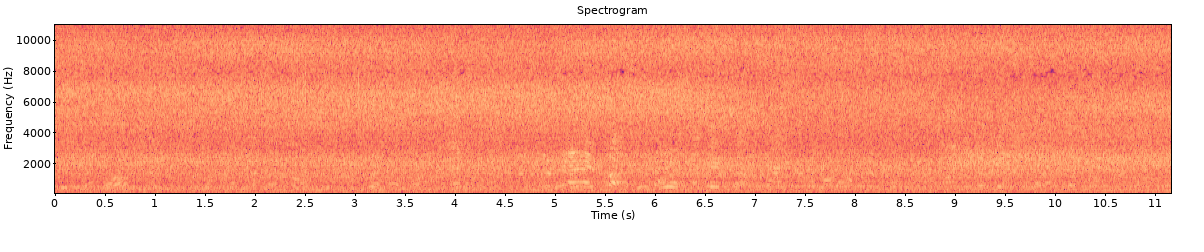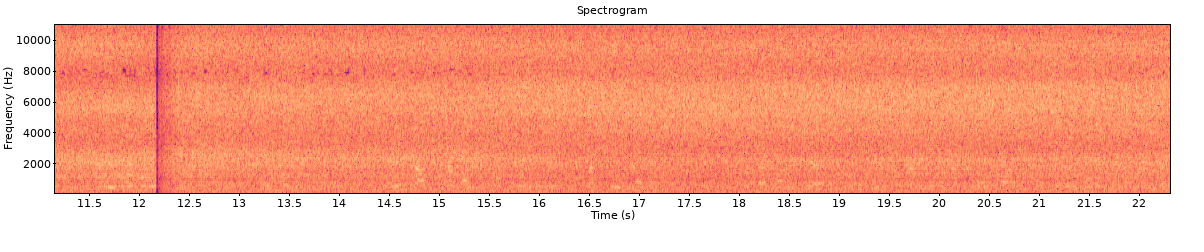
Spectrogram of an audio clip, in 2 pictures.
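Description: Floodwater rushes and roars loudly over a broken embankment.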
